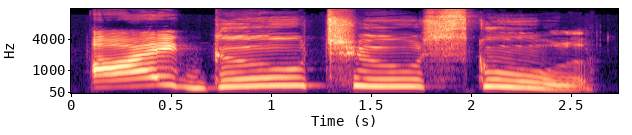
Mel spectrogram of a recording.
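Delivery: "I go to school" with every O said oo: "I goo too school"; silly oo-for-every-O reading; all O's as oo. Shown as a demonstration. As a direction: stretch each O into an oo. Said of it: "with all of the O's saying the oo sound".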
